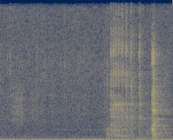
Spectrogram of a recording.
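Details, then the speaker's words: Switchable seat belt retractor pulled fully out and let back in to switch to automatic locking retractor (ALR, car seat mode): low steady creak and sharp clicks as webbing is tugged, retractor locked and not paying out. "do you hear that clicking i've now switched it over to the locked mode or in your owner's manual sometimes it'll say alr which means automatic locking retractor"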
